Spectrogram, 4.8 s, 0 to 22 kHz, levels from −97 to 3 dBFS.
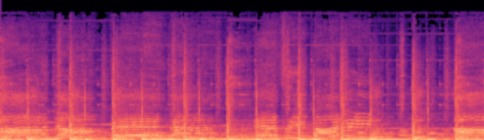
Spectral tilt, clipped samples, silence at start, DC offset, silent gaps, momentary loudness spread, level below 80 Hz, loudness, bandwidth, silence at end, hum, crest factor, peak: -5 dB/octave; under 0.1%; 0 s; under 0.1%; none; 2 LU; -16 dBFS; -12 LUFS; 18.5 kHz; 0 s; none; 10 dB; 0 dBFS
